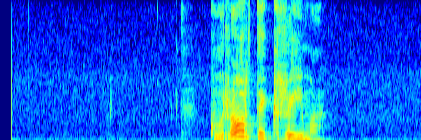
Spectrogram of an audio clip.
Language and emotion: Russian, positive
